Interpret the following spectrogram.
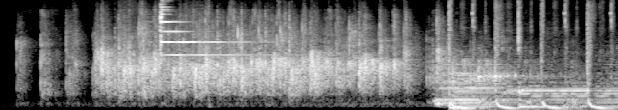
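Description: Audience applause: a few scattered claps, then steady clapping from a full hall. About four seconds in it cuts to music with a steady beat.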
